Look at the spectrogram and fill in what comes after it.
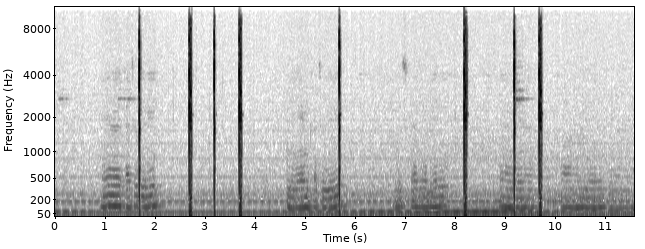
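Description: Computer mouse button clicking eight times at irregular intervals, some clicks half a second apart. Each click is sharp and short.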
